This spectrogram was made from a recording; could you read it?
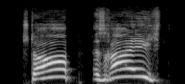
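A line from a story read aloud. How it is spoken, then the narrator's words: Called out. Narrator (German): rief er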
